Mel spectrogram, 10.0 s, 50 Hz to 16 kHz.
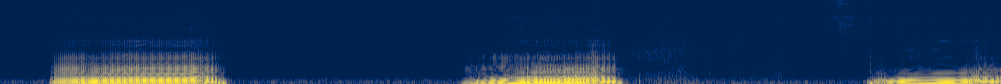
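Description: Loud, low rumbling snores on each breath in, about 15 a minute, with quiet pauses between them.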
